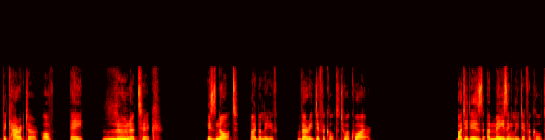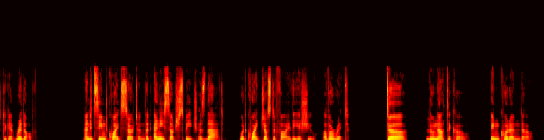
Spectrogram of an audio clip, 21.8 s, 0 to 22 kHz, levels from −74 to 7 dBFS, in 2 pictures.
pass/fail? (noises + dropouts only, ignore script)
pass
